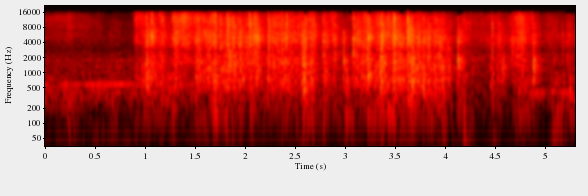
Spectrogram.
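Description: A cloth towel rustles as it is spread out.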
